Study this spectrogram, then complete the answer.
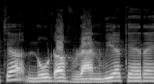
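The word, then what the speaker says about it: Ranvier: इस गैप को ही कह रहे हैं क्या, नोड ऑफ रैनविया कह रहे हैं। रैनविया, आर नहीं प्रोनाउंसिएट करना है, रैनविया कहेंगे इसको हम लोग, जो क्या करता है, अलाउ करता है क्या, डिफ्यूजन्स को।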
